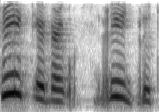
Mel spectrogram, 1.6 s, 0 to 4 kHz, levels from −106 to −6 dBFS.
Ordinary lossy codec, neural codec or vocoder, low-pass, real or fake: none; autoencoder, 22.05 kHz, a latent of 192 numbers a frame, VITS, trained on one speaker; 3.6 kHz; fake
